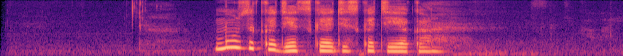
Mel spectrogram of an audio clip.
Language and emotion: Russian, sad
